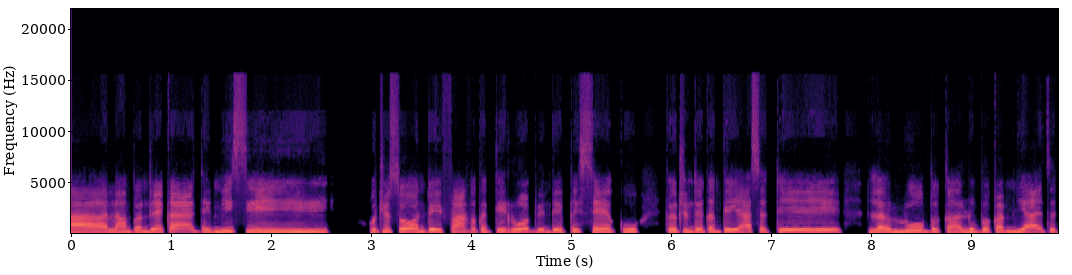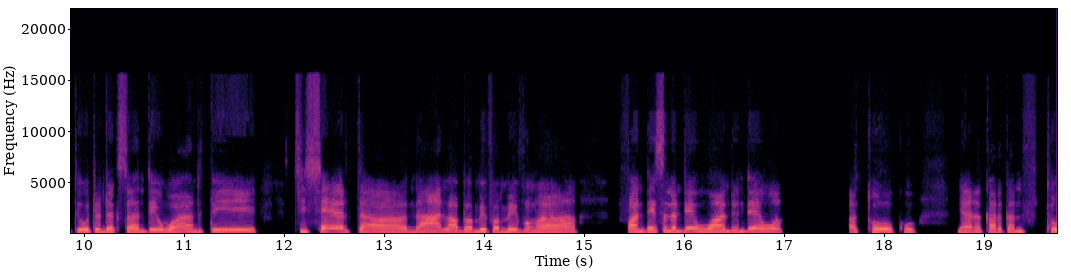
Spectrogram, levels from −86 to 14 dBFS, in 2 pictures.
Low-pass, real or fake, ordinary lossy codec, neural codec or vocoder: 14.4 kHz; fake; Opus, 16 kbps; codec, 32 kHz, 1.9 kbps, SNAC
